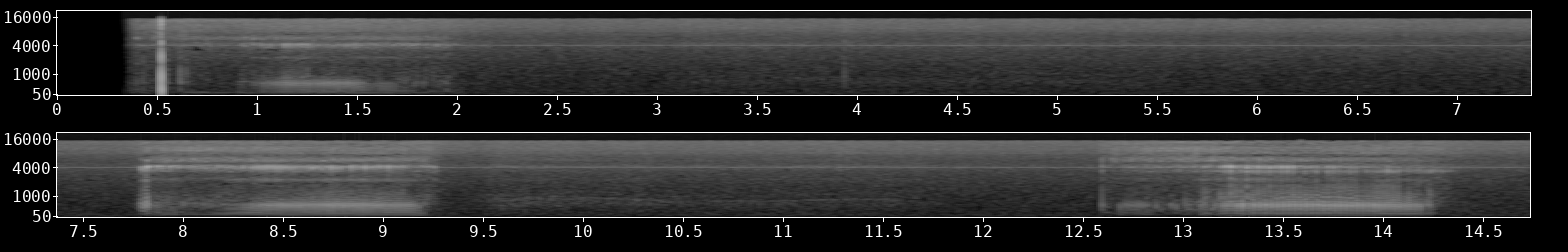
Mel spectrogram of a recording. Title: Snoring pug.... Still awake!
